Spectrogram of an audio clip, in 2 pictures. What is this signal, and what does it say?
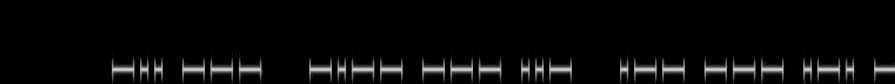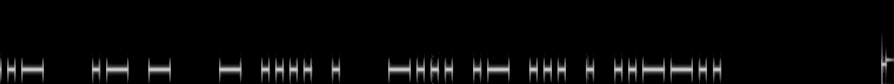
Morse code, heard as a keyed tone, about 17 wpm, 700 Hz. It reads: DO YOU WORK AT THE BASE?
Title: Sentences from Top 1000 Words - Review Part 1 - 17wpm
